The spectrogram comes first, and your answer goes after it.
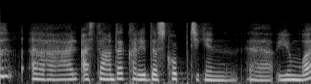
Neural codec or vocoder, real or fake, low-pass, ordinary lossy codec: codec, 16 kHz in and 24 kHz out, 0.6 kbps, FocalCodec, streaming, 4096 codes; fake; 7.2 kHz; none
